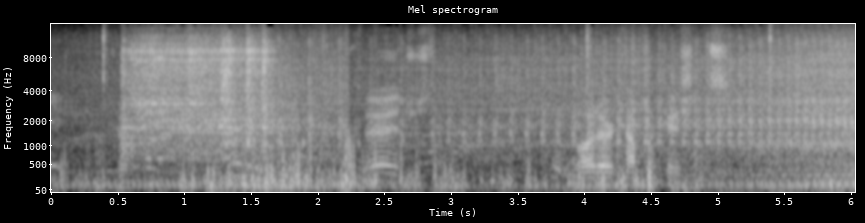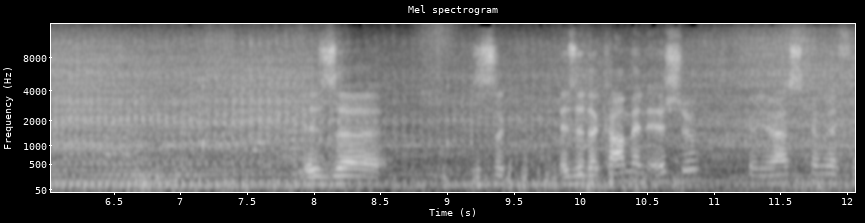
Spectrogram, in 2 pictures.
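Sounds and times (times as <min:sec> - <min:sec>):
engine idling: 0:00.5 - 0:12.0.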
